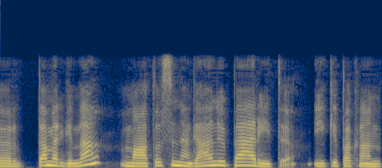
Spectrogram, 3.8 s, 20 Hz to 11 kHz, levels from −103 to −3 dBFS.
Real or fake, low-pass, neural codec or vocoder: fake; 7.2 kHz; codec, 16 kHz, 1.1 kbps, Voila-Tokenizer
